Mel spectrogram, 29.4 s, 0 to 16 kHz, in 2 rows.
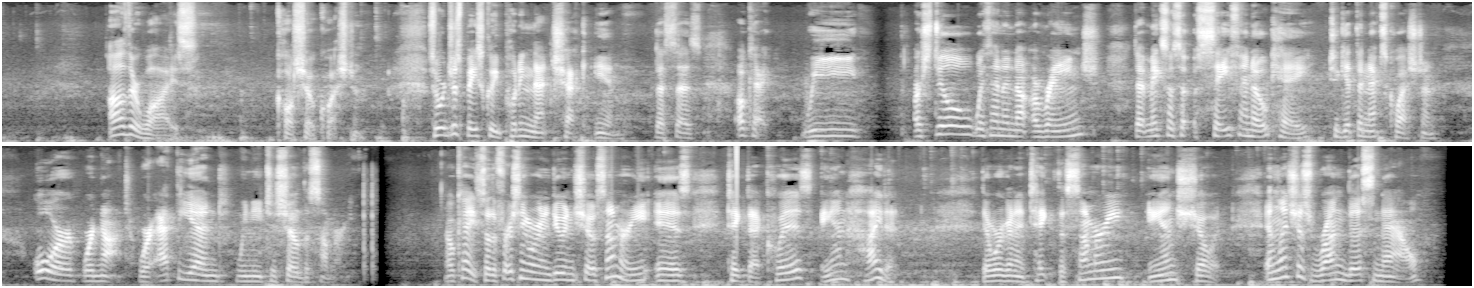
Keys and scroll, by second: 0.0-2.3 typing, 2.8 super+Down, 2.9 super+Left, 3.0 super+Tab, 3.4 super+Right, 3.7 super+Return, 4.2 shift+BackSpace, 4.8 shift+], 20.4-21.5 typing, 22.0 super+z, 22.2 super+Right, 22.7 super+., 23.3-25.4 typing, 26.2 super+y, 26.4 super+Right, 27.0 super+., 27.3-28.5 typing.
